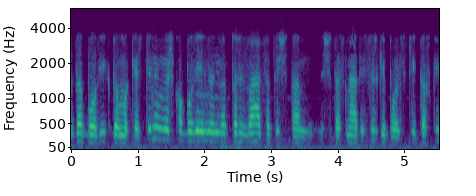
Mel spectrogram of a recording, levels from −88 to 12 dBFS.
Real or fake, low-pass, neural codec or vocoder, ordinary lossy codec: fake; 5.4 kHz; codec, 16 kHz, 8 kbps, FunCodec, trained on Chinese and English, 25 frames a second; AAC, 32 kbps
